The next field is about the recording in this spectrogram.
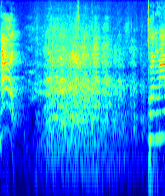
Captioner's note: audience laughing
